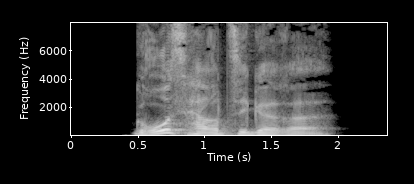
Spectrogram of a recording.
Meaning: inflection of großherzig: 1. strong/mixed nominative/accusative feminine singular comparative degree 2. strong nominative/accusative plural comparative degree
- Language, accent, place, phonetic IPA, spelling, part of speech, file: German, Germany, Berlin, [ˈɡʁoːsˌhɛʁt͡sɪɡəʁə], großherzigere, adjective, De-großherzigere.ogg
